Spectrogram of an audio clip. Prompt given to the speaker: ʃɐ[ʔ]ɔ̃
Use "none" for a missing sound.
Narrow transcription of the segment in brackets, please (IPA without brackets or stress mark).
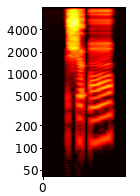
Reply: ʔ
